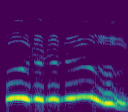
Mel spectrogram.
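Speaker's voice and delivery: put-on very high, loud cooing baby talk; greeting mom's new dog in baby talk. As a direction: coo at the puppy like a baby. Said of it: "speak in this baby voice".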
